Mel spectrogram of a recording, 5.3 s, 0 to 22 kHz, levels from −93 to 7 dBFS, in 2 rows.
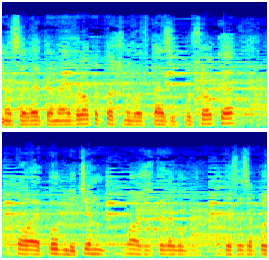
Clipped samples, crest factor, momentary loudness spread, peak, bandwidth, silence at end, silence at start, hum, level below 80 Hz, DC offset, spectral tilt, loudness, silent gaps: under 0.1%; 12 dB; 5 LU; 0 dBFS; 14 kHz; 0 s; 0 s; none; -48 dBFS; 0.1%; -6 dB/octave; -13 LUFS; none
